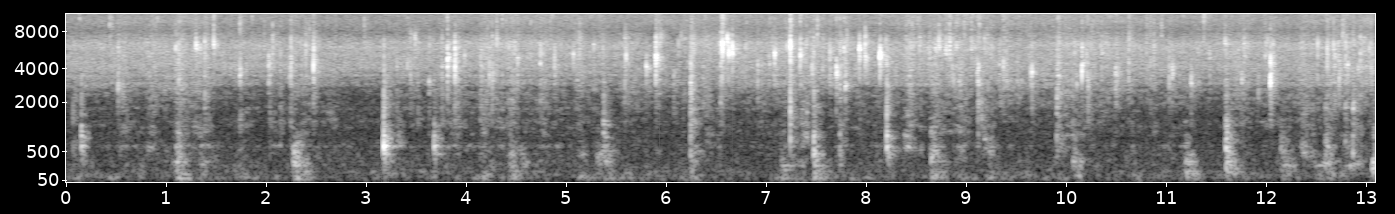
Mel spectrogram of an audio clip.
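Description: Mackerel patties fry in a pan over turned-down heat, giving a steady close crackling sizzle with scattered sharper pops throughout and no talk.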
